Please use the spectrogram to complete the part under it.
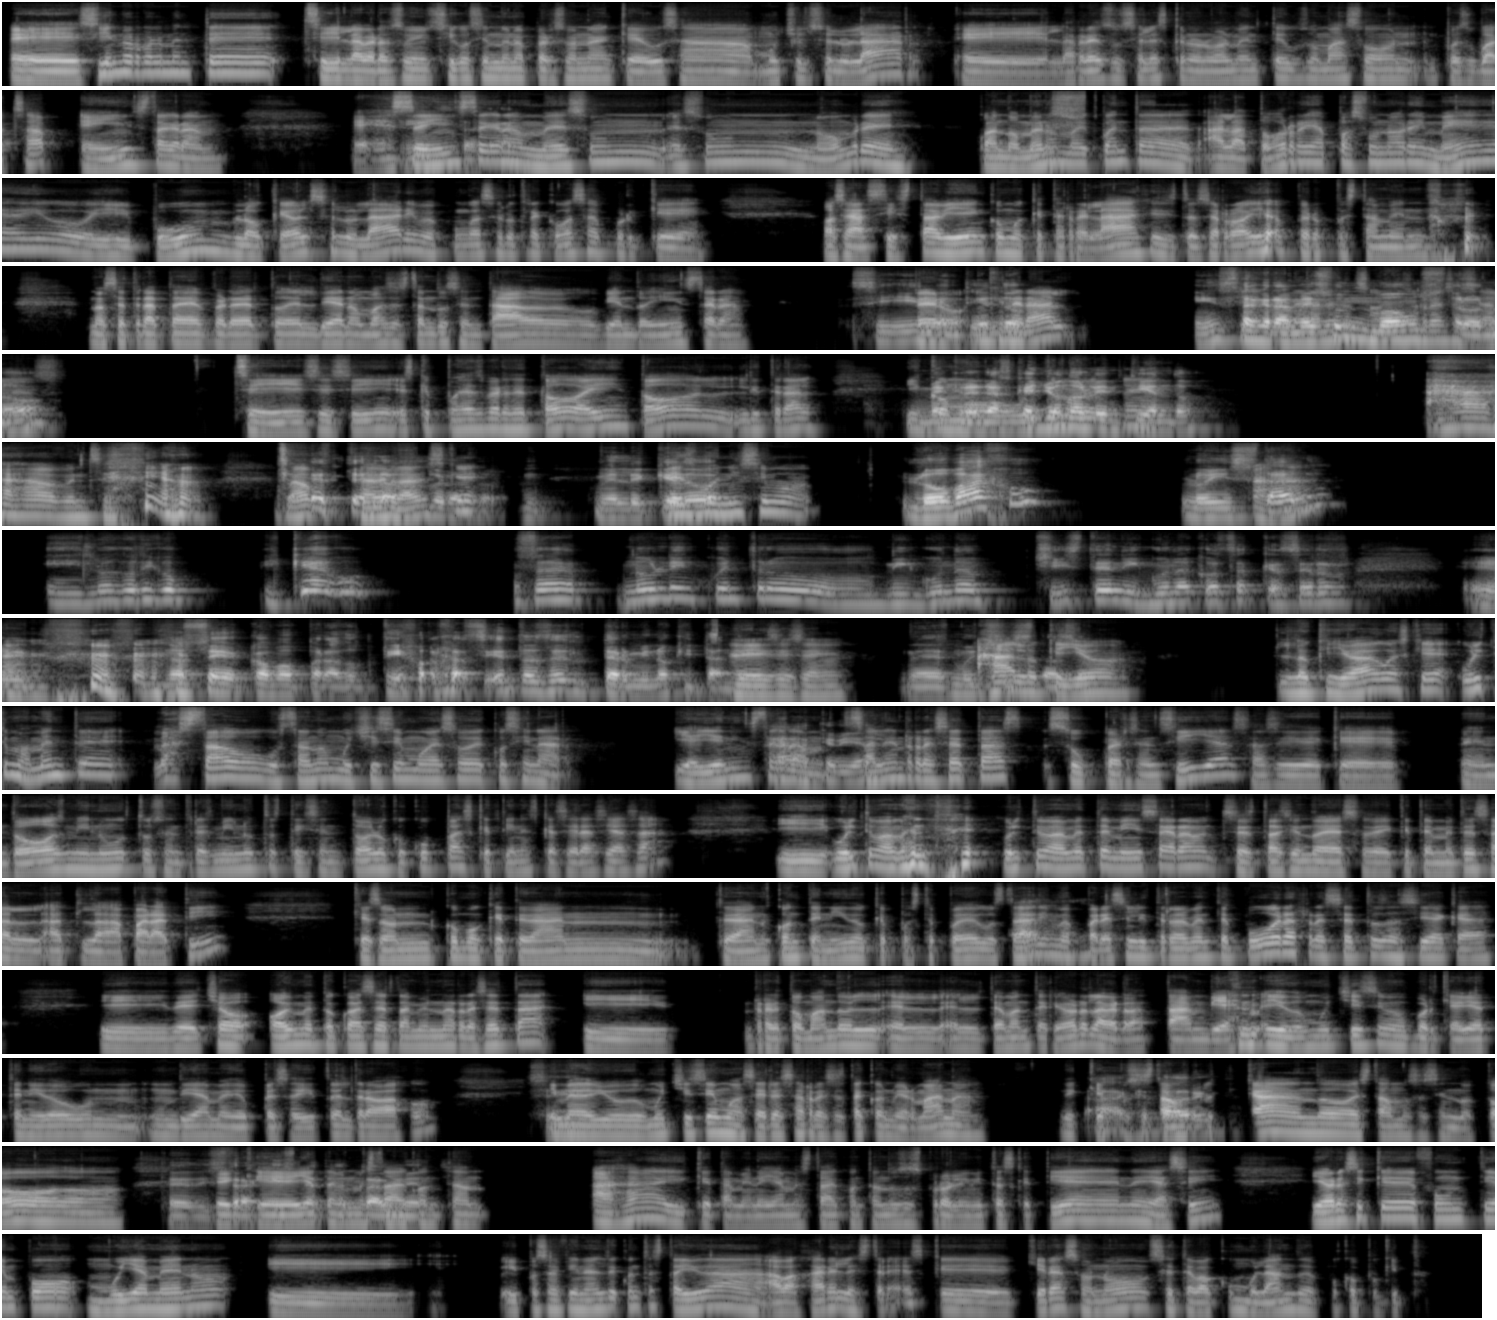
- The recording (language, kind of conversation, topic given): Spanish, podcast, ¿Qué haces para desconectarte del trabajo al terminar el día?
- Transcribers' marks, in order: unintelligible speech; chuckle; chuckle; laugh; laugh; laughing while speaking: "algo así"; laughing while speaking: "últimamente"; laughing while speaking: "también"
